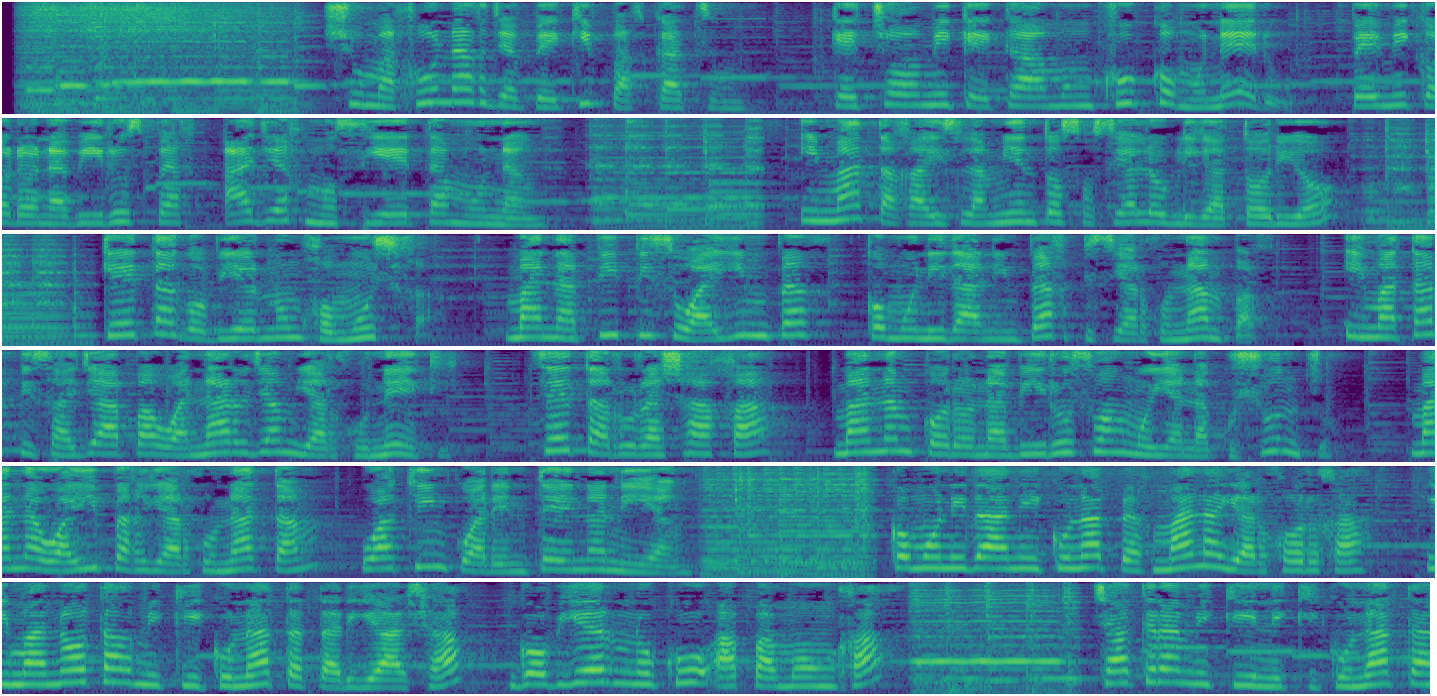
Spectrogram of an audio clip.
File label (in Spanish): quechua ancash, spot de radio; preguntas y respuestas sobre coronavirus; que es el coronavirus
